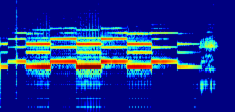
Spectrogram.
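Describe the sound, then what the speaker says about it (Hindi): An ambulance siren sounds in clear alternating two-tone steps, loud and close, then cuts off abruptly near the end. "एम्बुलेंस पहले ही रास्ते पर है, जल्दी ही आ जाएगी"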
